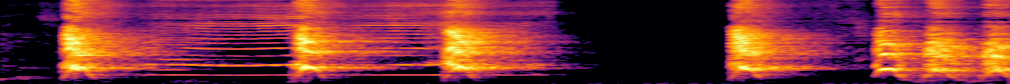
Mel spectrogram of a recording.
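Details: Ten-week-old Bernese Mountain Dog puppy checking out a ten-month-old baby at their first meeting; sharp, high yelping barks in two bursts with a gap between, one drawn into a ringing tone, with music and laughter around.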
